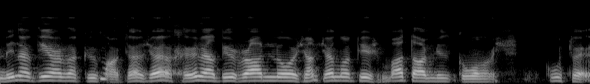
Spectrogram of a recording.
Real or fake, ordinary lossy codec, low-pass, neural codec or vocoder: fake; none; 9.9 kHz; autoencoder, 22.05 kHz, a latent of 192 numbers a frame, VITS, trained on one speaker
